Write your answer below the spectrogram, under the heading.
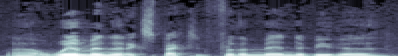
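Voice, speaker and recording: Fast-talking gravelly man with a low voice. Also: steady tone, mellow. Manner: earnest, speaks in long run-on stretches. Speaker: pastor. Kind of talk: casual chat.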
